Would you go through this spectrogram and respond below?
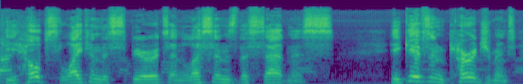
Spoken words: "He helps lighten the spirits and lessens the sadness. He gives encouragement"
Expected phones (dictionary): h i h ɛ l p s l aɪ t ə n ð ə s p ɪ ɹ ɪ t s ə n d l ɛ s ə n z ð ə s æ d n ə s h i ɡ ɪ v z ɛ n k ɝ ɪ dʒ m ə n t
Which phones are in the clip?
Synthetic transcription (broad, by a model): h i h ɛ l p s l aɪ t n ð ə s p ɪ ɹ ɪ t s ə n l ɛ s ə n z ð ə s æ d n ə s h i ɡ ɪ v z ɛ n k ɝ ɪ dʒ m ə n t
